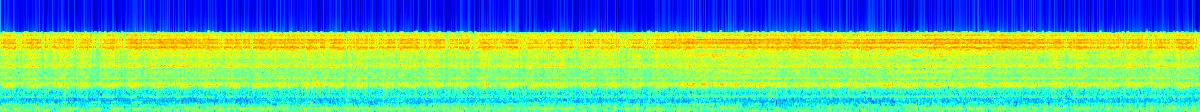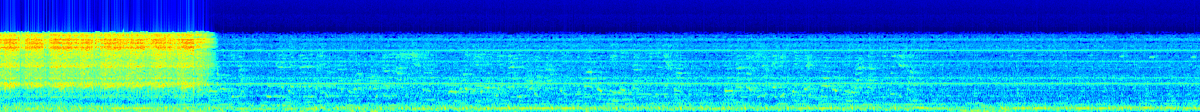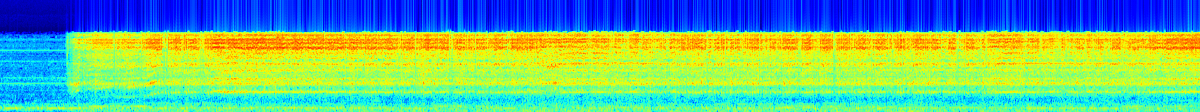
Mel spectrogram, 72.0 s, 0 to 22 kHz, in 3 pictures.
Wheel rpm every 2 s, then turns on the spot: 120, 110, 110, 110, 110, 120, 120, 120, 110, 110, 120, 110, 120, 100, 10, 0, 0, 0, 0, 0, 0, 0, 0, 0, 30, 140, 160, 160, 160, 160, 160, 160, 160, 160, 160, 160.
none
